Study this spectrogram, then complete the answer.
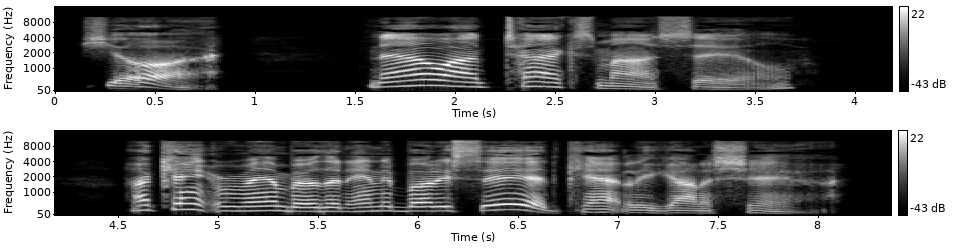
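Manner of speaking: slow, deliberate, high-pitched delivery. Reading Pruitt's reply, spoken with deliberation. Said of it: "replied Pruitt with deliberation".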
